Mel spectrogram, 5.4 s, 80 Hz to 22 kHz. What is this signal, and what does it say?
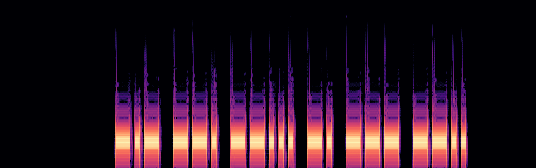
Morse code, heard as a keyed tone, about 25 wpm, 700 Hz. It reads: KG7NOZ
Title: USA Call Signs - 6 Characters - 4x Character Spacing - 25wpm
